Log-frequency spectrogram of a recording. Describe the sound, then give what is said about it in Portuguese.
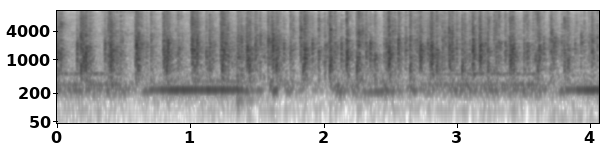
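A small group of co-workers in the orange sector's changing room applauds a colleague with steady, dense clapping that carries on for the whole stretch at a moderate level, with a faint low hum underneath and no talking. “Palmas para a colaboradora!”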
